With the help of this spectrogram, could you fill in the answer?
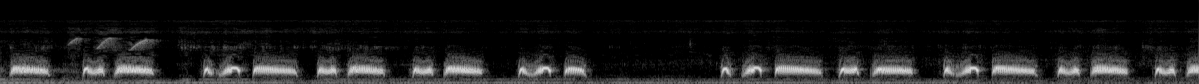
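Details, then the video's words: Loud, vigorous spotted dove song: repeated phrases of quick double coos and long, steady, mellow coos, with a brief pause near the middle. A few faint high rising chirps come early on. "Burung trkuku gacor"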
